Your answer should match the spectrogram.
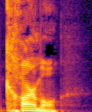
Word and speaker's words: Carmel: Here in California, there's a city called Carmel, and it's spelled C-A-R-M-E-L, Carmel, and so I feel kind of bad not saying caramel.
